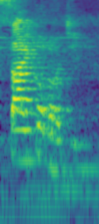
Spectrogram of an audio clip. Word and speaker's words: psychology: जैसे साइकोलॉजी, PSYCHOLOGY, साइकोलॉजी में S लिखा हुआ है, उसके पहले P है तो वहां पर साइलेंट हुआ है।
